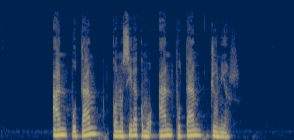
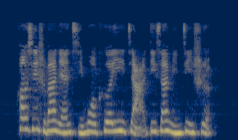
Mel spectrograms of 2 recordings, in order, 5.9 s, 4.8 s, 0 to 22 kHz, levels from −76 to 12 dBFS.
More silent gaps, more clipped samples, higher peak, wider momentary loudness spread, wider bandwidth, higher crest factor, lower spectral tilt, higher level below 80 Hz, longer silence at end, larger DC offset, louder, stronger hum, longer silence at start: neither; neither; first, 0 dBFS vs -4 dBFS; about the same, 6 LU vs 8 LU; first, 13 kHz vs 11.5 kHz; about the same, 12 dB vs 14 dB; first, -6.5 dB/octave vs -4.5 dB/octave; first, -44 dBFS vs -66 dBFS; first, 1.3 s vs 0.55 s; neither; first, -13 LUFS vs -17 LUFS; neither; first, 1.05 s vs 0.4 s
